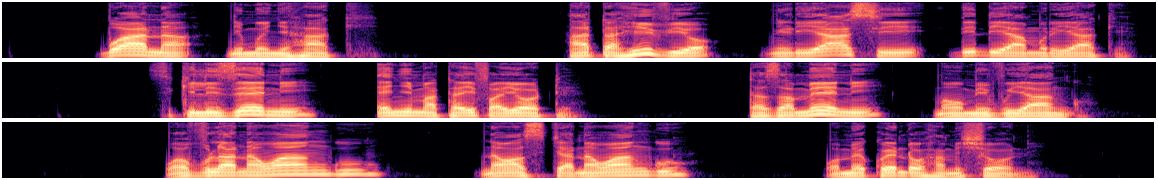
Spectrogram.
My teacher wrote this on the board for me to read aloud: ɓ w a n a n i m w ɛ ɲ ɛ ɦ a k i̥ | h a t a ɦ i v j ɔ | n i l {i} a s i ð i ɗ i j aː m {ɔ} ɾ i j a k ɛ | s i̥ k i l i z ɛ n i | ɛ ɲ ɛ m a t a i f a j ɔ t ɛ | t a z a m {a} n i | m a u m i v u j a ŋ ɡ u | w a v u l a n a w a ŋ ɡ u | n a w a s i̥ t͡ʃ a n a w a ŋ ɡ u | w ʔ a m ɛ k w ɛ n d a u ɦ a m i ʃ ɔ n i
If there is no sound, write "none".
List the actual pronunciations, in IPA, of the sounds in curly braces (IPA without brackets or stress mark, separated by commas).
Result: i, u, ɛ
